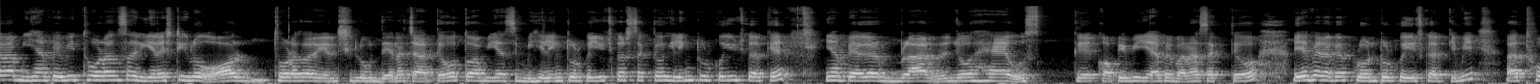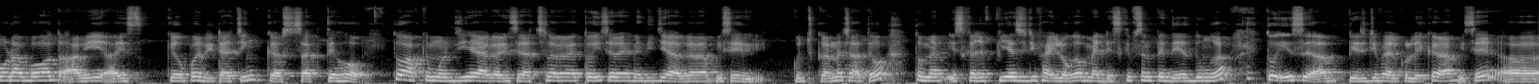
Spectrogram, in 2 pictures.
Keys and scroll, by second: 9.9-12.6 typing, 13.3 ctrl+z, 16.9 ctrl+z, 17.2 ctrl+z, 17.2 ctrl+z, 17.7 ], 17.8 ].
